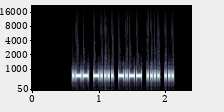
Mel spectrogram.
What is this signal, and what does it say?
Morse code, heard as a keyed tone, about 45 wpm, 700 Hz. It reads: W6YHS
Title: USA Call Signs - 5 Characters - 4x Character Spacing - 45wpm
